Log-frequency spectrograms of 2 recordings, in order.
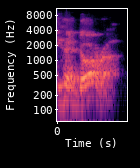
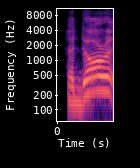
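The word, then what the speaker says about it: Hedorah: Horra uses is how do you say that word? Her hier it could be Horra. It could be Hadora. Hadora.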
